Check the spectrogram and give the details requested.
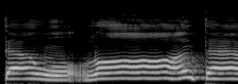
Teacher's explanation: র এটা পুর হবে, কাটা হারকত, কাটা জবর, এই জন্য পুর হবে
